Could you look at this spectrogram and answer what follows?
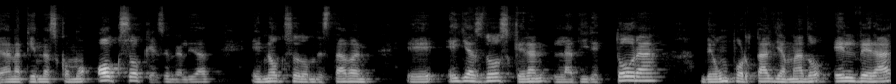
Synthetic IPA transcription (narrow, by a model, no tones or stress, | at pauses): eðanat̪je̞nd̪asko̞mo̞okso̞ke̞ese̞nrealiðað | e̞no̞kso̞ðo̞nd̪est̪aβan | ee̞ʝazðo̞skee̞ɾanlaðiɾe̞k̚t̪o̞ɾa | ðe̞umpo̞ɾt̪alʝamaðo̞elβe̞ɾa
